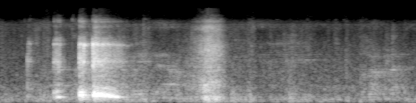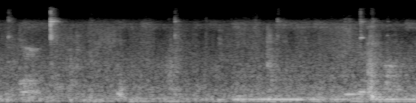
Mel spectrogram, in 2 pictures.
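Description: A few sharp, throaty coughs near the start, followed by a quieter cough, then faint room noise and soft murmurs.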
